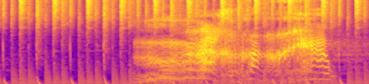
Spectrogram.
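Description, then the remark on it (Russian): A steady mechanical clicking ticks along, then a strained, raspy grunt from a mechanical cat sitting on construction scaffolding swells up close and fairly loud for a few seconds before fading back to the clicks. “Прокряхтело над ухом в ответ.”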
